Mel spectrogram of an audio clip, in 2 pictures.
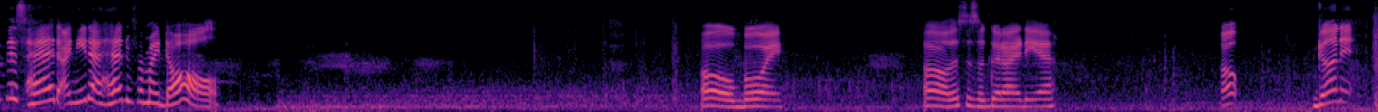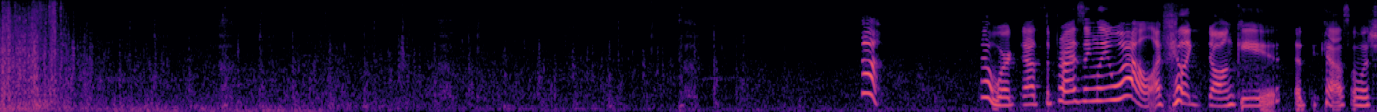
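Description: A young woman talks in a lively, sing-song way close to a microphone.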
